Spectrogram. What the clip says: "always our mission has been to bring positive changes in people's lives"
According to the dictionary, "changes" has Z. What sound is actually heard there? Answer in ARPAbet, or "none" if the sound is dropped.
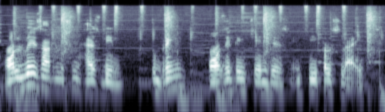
Z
